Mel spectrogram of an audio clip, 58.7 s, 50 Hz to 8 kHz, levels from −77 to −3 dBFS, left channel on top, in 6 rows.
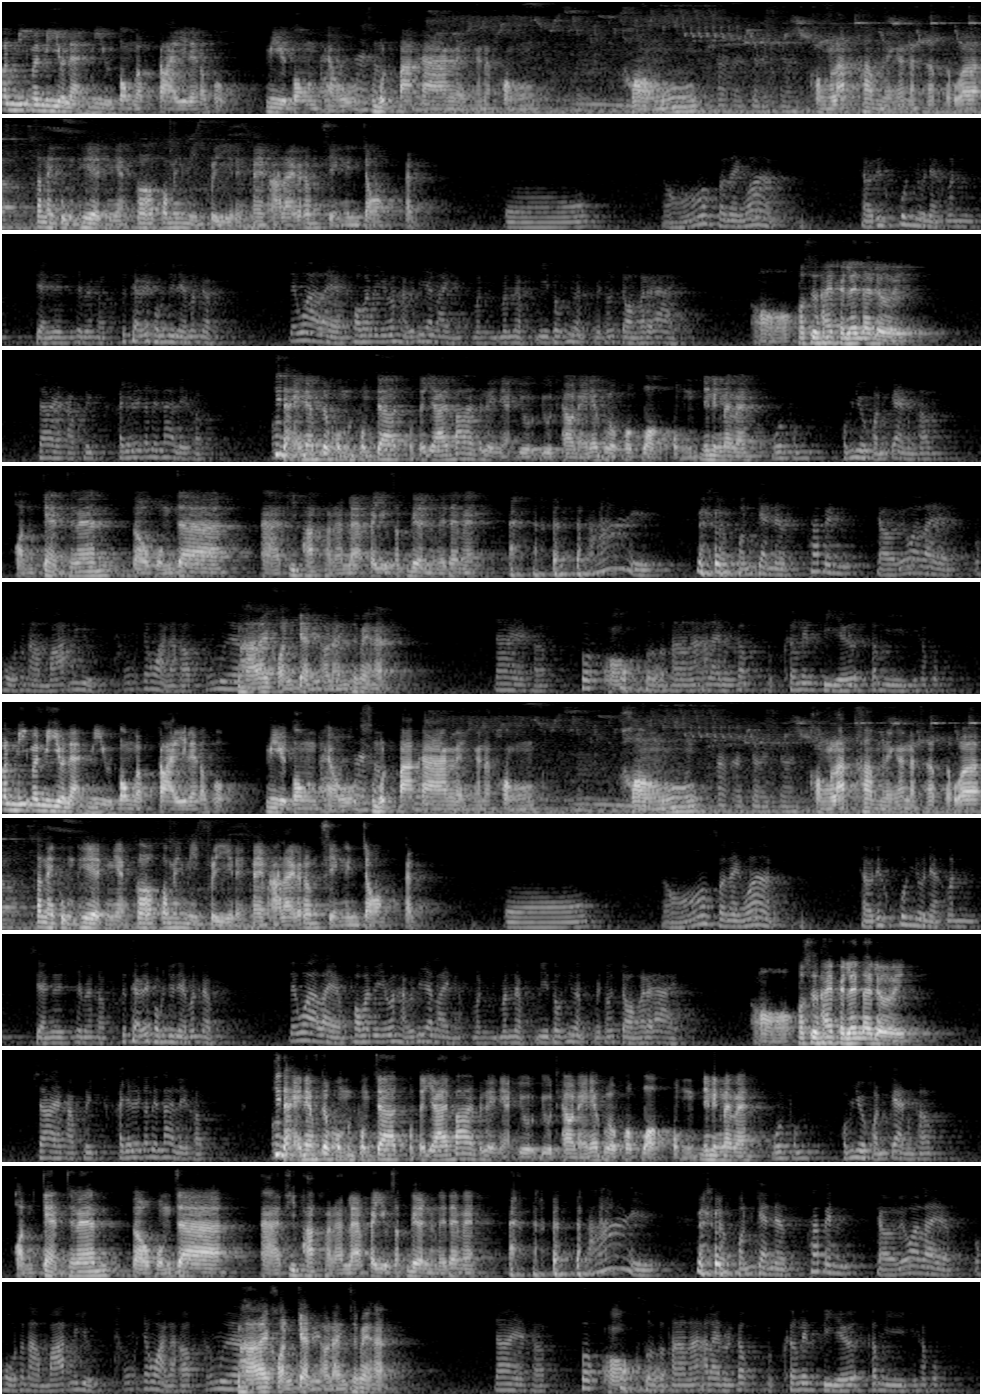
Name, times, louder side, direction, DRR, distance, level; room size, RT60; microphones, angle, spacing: voice 1, 0.0-2.2 2.6-5.3 6.2-7.0 8.1-9.8 10.1-13.9 27.1-28.6 32.1-36.8 39.3-41.4 41.7-43.9 44.2-45.0 46.1-46.4 51.3-52.8 55.0-55.2 55.5-55.6, right 4 dB, 70° right, 11 dB, 0.8 m, -24 dB
Bass drum, 0.7-2.4, equal, 80° left, 1.5 m, -44 dB
voice 2, 3.2-3.8 4.1-4.3 5.7-6.6 7.1-8.0 14.8-15.7 16.4-17.5 18.4-19.5 19.9-21.7 22.4-26.4 29.7-31.4 32.0-32.9 37.1-37.5 37.8-38.7 45.0-45.7 46.3-47.6 47.9-51.6 51.9-52.4 53.9-54.4 54.7-58.3, right 2 dB, 35° right, 6 dB, 0.6 m, -36 dB
sound 1, 4.2-12.6, left 1 dB, 10° left, 0.8 m, -41 dB
12.5 x 8.7 x 4.6 m, 0.95 s
head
